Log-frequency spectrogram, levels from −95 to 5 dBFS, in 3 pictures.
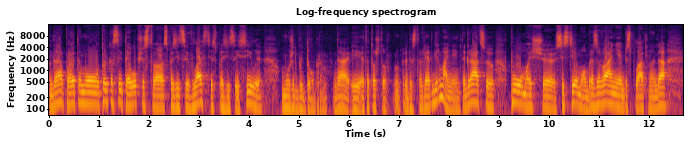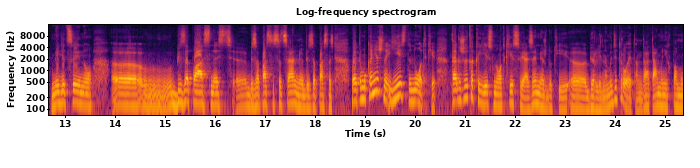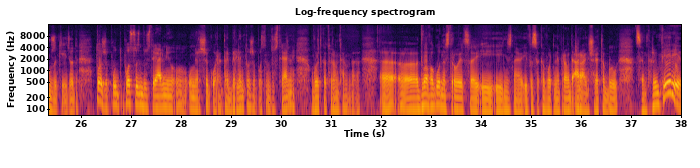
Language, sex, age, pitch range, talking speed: Russian, female, 20-39, 105-140 Hz, 135 wpm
